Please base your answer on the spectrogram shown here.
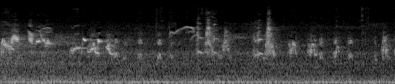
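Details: Red-whiskered bulbul in a cage, from Vietnamese bird keepers training competitive singing: quick liquid whistles and chirps at the start, a rising slurred note, then a loose series of short bright notes, with other birds faintly behind.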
